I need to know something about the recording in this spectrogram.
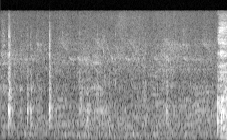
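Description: Green plastic toy horse with a doll rider making a faint clip-clop of light clicks.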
